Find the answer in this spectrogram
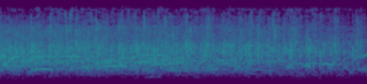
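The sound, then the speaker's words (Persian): Steady applause given as a tribute, dense and even clapping from a crowd that holds at one level from start to finish. “یک چکچک و یک تشویق به افتخاری بزرگ بارن”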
